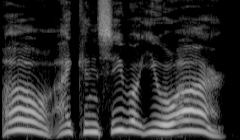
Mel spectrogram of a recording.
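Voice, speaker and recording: A man voicing a frail, talkative, weary homeless boy of eighteen with a husky, colloquial, insistent way of talking in a story. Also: high voice, unhurried, no echo, clean studio sound, voice pushed up. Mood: boastful, knowing.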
